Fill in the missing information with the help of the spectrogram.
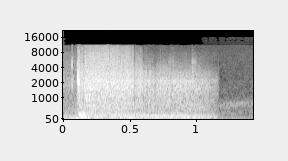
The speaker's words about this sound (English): Oh, he got shot, and he has the grenade, and he just blew up. Oh, he never got to throw the grenade. Oh, huge explosion. Oh, this mine shaft is going up like a freaking fireworks storage facility.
